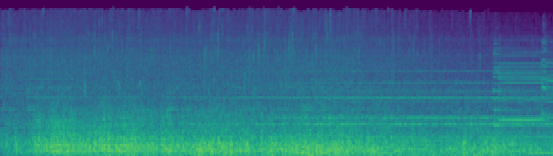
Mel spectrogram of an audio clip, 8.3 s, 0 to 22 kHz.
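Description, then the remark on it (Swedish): An approaching heavy storm of steady, loud rain with deep rumbling thunder rolling underneath, at the port town of Rungholt in the Danish county of Schleswig on 15 January 1362, continuous throughout without any voices. “En storm är i antågande.”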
